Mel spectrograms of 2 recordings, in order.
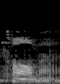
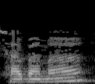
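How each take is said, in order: First: سامه said with a long aa in place of the w; saa-ma, w turned into alef; easier changed form. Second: سومه said with the w sounded and a vowel on it; sa-va-ma, the unchanged heavy form; hard original form. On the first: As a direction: pronounce سامه as saa-ma, two syllables. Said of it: "سومه گفتن راحته یا سامه". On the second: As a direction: pronounce سومه as sa-va-ma, three syllables. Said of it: "ببینیم که تلفظ سخته". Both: Shown as a demonstration.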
